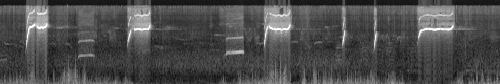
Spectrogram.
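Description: Shepherd's whistle giving working commands to a border collie: a series of shrill blasts, some sweeping sharply up and held, a few quick short flicks, and two lower short notes. A low rumble runs underneath.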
